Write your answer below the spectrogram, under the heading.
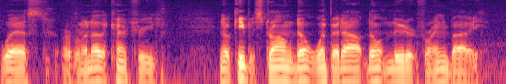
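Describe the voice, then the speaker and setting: Speaking fairly quickly in a Southern US accent, this voice has a dark, mellow tone and fairly even intonation. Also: man. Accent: Southern American. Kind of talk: casual talk to camera.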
